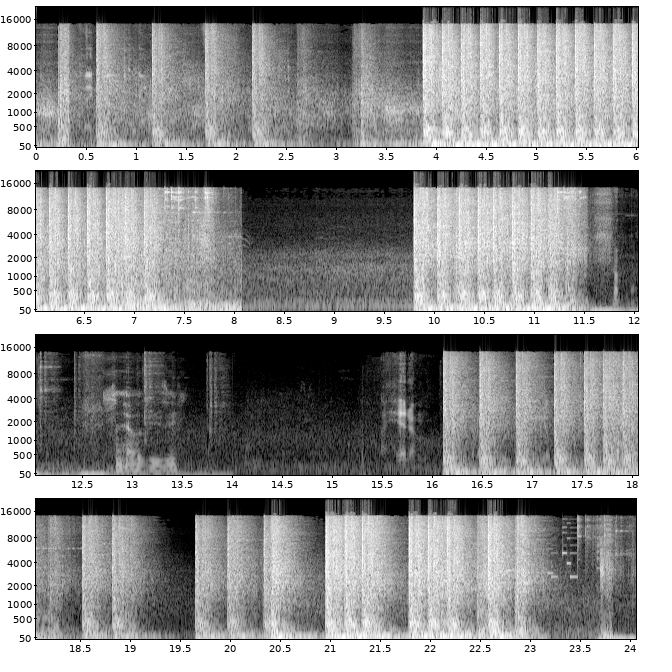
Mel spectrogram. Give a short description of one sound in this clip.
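Rifle fire rattles in rapid bursts.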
